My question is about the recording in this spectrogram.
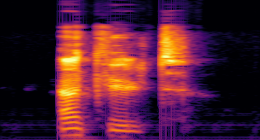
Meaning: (adjective) 1. uncultivated, fallow 2. uncultivated, uneducated, unread; uncultured; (noun) ignoramus, yokel
- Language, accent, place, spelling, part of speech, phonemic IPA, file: French, France, Lyon, inculte, adjective / noun, /ɛ̃.kylt/, LL-Q150 (fra)-inculte.wav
